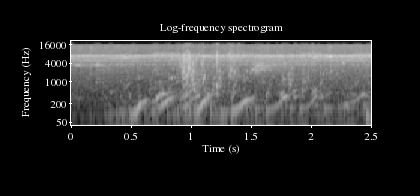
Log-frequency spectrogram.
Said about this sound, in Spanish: Unas burbujas emergen en la superficie del río Cunínico, pero no son transparentes, son negras. Bajo la superficie un oscuro y lo expande una densa mancha que no deja de crecer. Petróleo, crudo.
